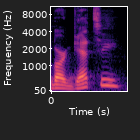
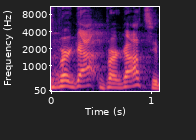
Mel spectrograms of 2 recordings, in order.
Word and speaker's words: Bargatze: Were y'all saying Bargatze?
